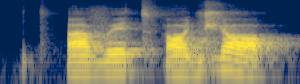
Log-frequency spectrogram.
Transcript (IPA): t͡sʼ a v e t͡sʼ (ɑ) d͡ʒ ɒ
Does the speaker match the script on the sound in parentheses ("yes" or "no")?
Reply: no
